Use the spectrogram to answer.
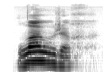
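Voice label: "labhrach", Scottish Gaelic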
